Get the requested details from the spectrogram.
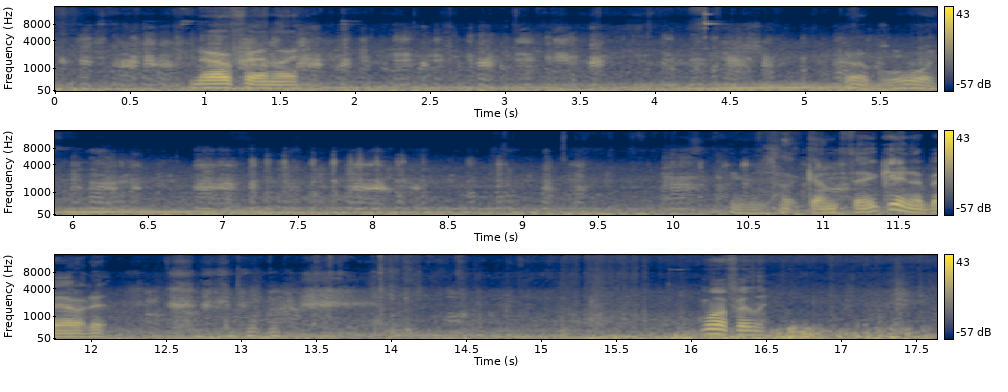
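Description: Ducks quack a short way off.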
